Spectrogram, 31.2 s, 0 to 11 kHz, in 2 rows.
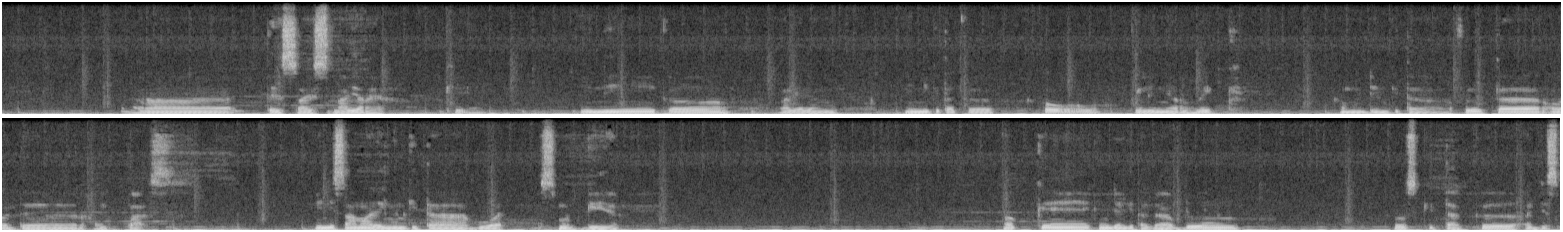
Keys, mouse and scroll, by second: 27.6 ctrl+e.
